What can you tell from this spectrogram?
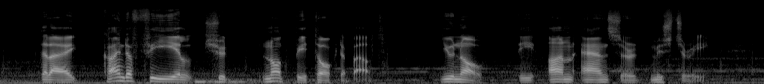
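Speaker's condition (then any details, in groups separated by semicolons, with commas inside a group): No condition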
